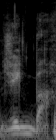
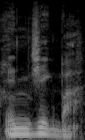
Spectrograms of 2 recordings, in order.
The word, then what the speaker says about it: Njigba: Njigba. – Njigba.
